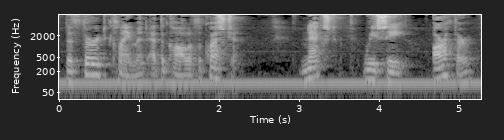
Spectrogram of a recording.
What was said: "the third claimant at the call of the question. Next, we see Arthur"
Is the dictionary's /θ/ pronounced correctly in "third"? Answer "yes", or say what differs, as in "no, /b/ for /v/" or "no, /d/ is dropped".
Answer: yes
